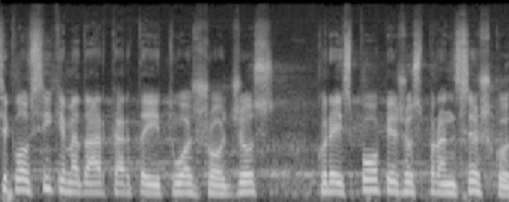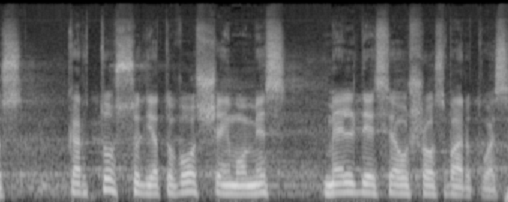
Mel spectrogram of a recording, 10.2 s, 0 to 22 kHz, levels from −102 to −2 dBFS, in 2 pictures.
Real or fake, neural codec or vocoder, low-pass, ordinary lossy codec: real; none; 19.8 kHz; Opus, 64 kbps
